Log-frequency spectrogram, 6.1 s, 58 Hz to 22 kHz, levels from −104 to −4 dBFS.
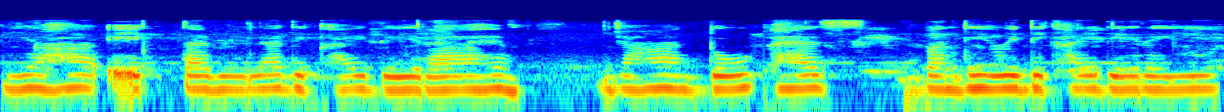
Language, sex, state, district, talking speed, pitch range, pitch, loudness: Hindi, female, Bihar, Sitamarhi, 155 wpm, 195-205 Hz, 200 Hz, -31 LUFS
